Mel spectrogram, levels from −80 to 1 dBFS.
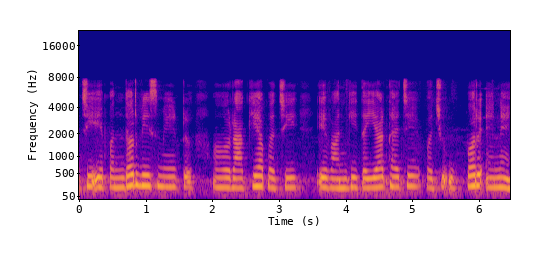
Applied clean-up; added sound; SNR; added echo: none; none; none; none.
